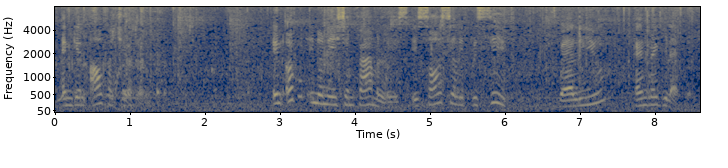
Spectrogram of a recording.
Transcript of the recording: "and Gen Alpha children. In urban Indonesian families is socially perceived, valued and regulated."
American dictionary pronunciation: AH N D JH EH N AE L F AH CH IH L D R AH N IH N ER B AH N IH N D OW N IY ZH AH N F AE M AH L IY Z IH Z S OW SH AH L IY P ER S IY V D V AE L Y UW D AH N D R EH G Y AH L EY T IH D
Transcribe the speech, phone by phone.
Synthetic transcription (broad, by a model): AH N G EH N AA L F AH CH IH L D R AH N IH N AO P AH N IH N D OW N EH SH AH N F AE M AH L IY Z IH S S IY AH L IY P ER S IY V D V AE L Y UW AH N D R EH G Y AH L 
